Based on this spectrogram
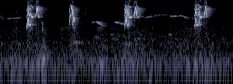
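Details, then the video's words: Caged Oriental magpie-robin, bought three days earlier after refusing to sing for its previous owner, delivers bursts of harsh, scratchy double notes between thin, level whistled tones and a short lower whistle, with a quiet background. "hanya hitungan detik kacer kamu pasti langsung gacor"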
